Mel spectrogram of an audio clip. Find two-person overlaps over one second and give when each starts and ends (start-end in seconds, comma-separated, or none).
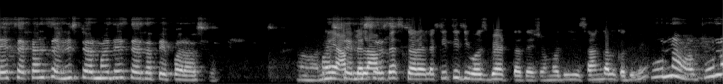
none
